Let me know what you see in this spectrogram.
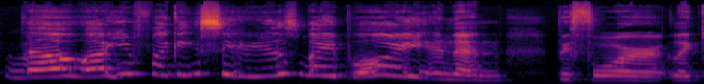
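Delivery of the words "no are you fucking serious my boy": high, loud incredulous squeal; outraged disbelief. Retold or imitated. She protests his choice, a high outraged squeal. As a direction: yelp it out at the boy in shocked disbelief. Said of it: "And she's like".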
